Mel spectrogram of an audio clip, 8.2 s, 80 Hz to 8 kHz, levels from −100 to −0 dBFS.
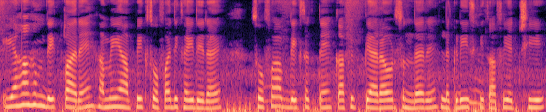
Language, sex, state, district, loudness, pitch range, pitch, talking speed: Hindi, male, Rajasthan, Jaipur, -17 LUFS, 200-220 Hz, 210 Hz, 220 wpm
